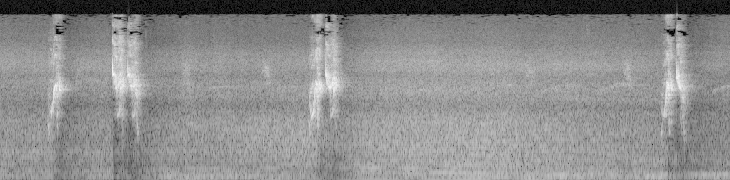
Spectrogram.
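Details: Budgerigars in an aviary making short, loud chirps in small clusters a few seconds apart, over a constant low droning hum.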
